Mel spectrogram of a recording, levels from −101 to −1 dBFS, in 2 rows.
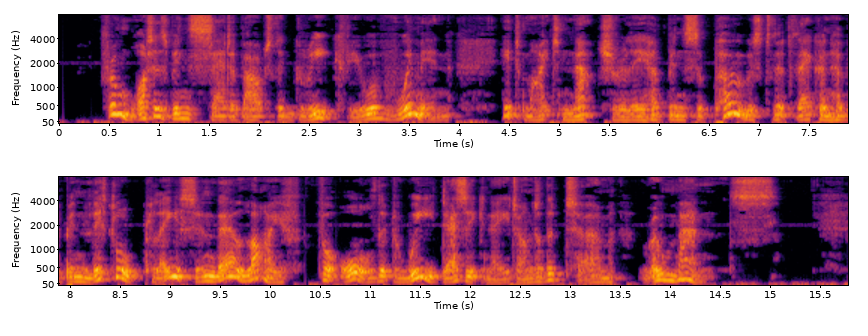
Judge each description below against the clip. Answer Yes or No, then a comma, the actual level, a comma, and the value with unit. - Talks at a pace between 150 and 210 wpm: No, slow, 135 wpm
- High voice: No, medium, 140 Hz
